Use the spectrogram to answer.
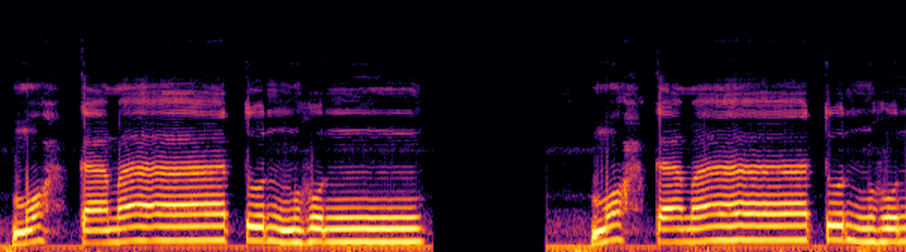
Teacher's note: Di sini ada tanwin bertemu dengan ha. Ini izhar halqi, tidak ada dengung dan harus dibaca jelas.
